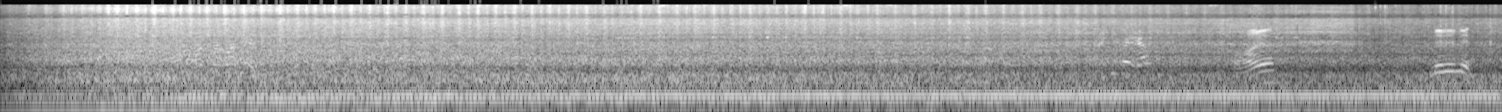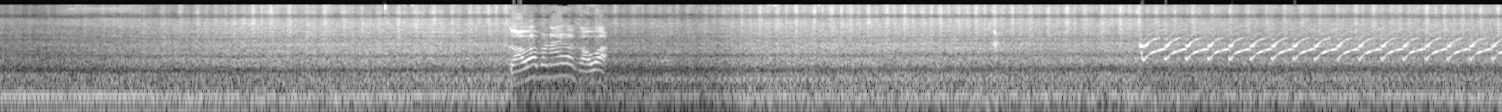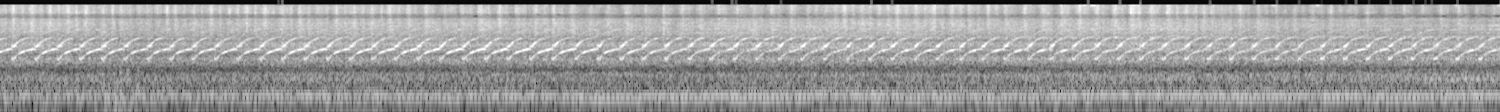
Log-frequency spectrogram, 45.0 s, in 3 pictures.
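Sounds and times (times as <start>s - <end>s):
combine harvester running: 0.0s - 45.0s
electronic alarm chirping: 26.4s - 45.0s.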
